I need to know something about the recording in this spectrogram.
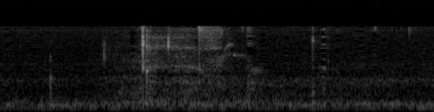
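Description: Quiet room tone with faint breath and mouth noises from a man, a few soft clicks about a second in.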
